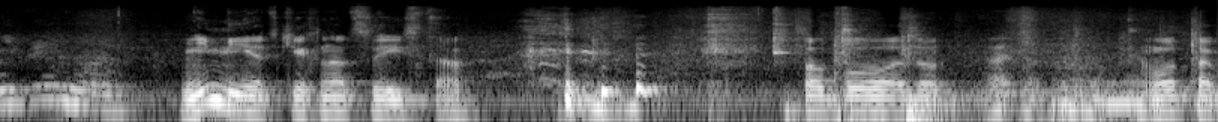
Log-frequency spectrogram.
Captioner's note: se ríe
